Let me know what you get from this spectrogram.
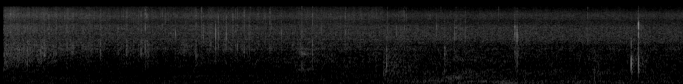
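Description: Ground pork and vegetable mixture frying in a banana-leaf-lined pan: a steady sizzling hiss with scattered small pops, and a sharper pop near the end.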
